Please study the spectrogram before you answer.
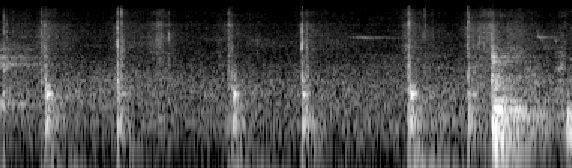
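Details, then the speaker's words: Ford Fiesta lower suspension arm pulled by hand: sharp hollow knocks about two a second from vertical play in the internally worn lower arm ball joint, the knock heard on the road; arm being replaced. "there is a slight vertical movement in the ball joint which means the ball joint is internally wearing and allowing um play and this is the knocking that you can normally hear down the road"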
